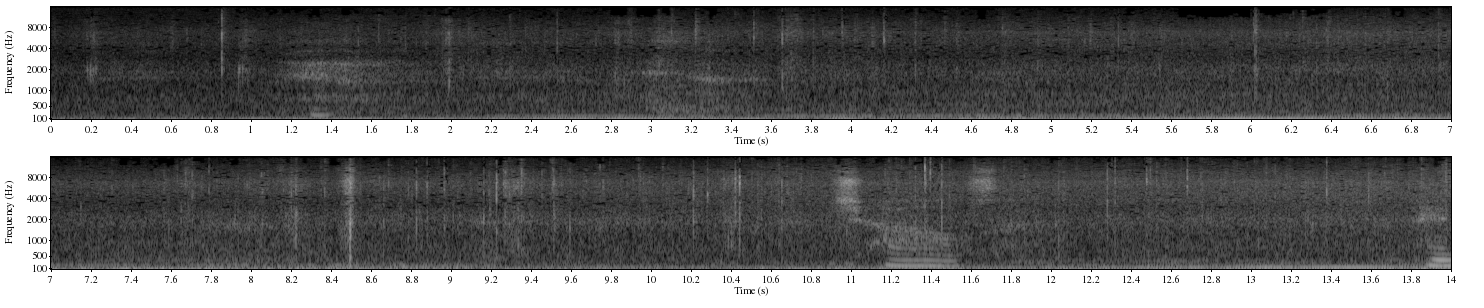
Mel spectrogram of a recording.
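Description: Rain dripping through the rainforest canopy, with scattered sharp drops ticking on leaves and a low rumble from a hand-held phone microphone. A brief voice-like murmur comes about three-quarters of the way through.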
